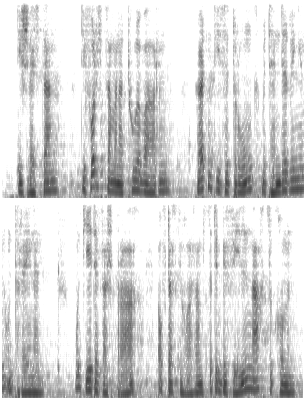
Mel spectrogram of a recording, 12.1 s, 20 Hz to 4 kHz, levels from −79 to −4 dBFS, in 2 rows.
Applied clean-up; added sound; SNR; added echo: neural separator model SepFormer DNS4.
